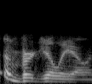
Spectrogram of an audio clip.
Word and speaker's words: Virgilio: Virgilio, and actually you said okay.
